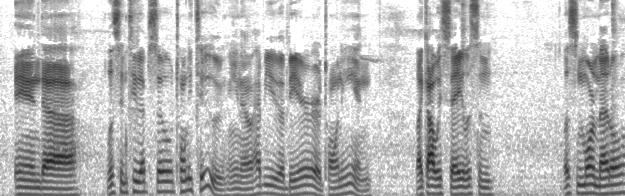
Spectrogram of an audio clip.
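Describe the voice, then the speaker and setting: Lively intonation plays over a dark, mellow tone. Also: man. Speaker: podcast host. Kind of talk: casual chat. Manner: halting with fillers.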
